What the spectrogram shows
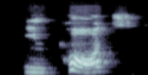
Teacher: But when you say import, the stress has shifted from the first syllable to the second syllable.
